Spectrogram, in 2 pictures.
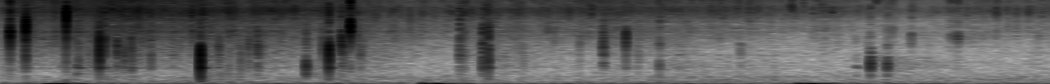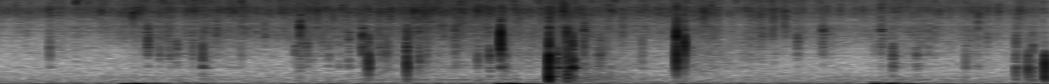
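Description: A clear zip plastic bag full of white fluffy stuffing is squeezed with both thumbs, giving soft, irregular crinkles and sharp crackling snaps over a faint hiss. The clicks are bright and short, scattered unevenly across the clip.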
